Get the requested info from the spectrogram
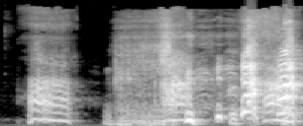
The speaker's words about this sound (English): Oh. I've got a dog with me. I've got a dog with me, and he likes to wheeze sometimes.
